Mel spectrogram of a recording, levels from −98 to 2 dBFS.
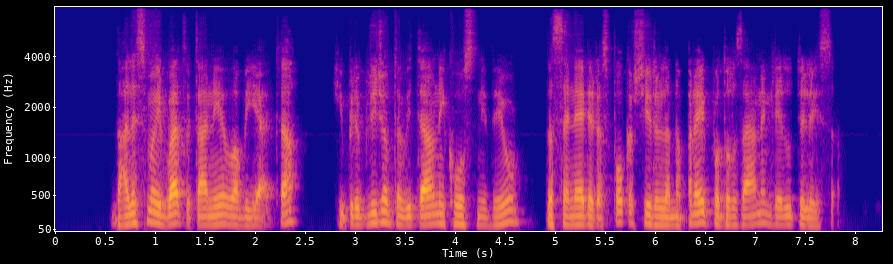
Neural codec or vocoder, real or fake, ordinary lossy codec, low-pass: codec, 16 kHz, 0.5 kbps, X-Codec, HuBERT features, trained on LibriSpeech; fake; none; none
